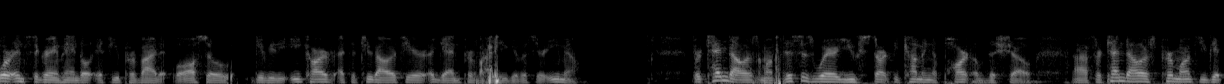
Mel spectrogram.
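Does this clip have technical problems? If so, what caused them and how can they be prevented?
Yes. The whole recording carries GSM full-rate codec damage: a buzzy, gravelly roughness with nothing above 4 kHz, which points to the original GSM full-rate coder at 13 kbps. That coder models the vocal tract and excites it with a sparse, regularly spaced pulse train, so the harshness is constant and tied to the voice itself. Generic low-bitrate coders tend to sound smeared or warbly instead. Preventing it means carrying the call over a wideband or higher-quality codec such as AMR-WB rather than legacy full rate.

There are also three bursts of GSM bit errors: 2.23–2.38 s just before "give you the", 4.73–5.01 s between "tier again" and "you give us your", and 7.50–7.87 s just before "is where you start". Flipped bits corrupted the decoder's filter, pitch and gain values, so the speech squawks, pops and gargles. 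That separates it from packet loss, which leaves gaps or smooth concealment rather than distorted bursts. A stronger radio link or better channel coding would prevent it.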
